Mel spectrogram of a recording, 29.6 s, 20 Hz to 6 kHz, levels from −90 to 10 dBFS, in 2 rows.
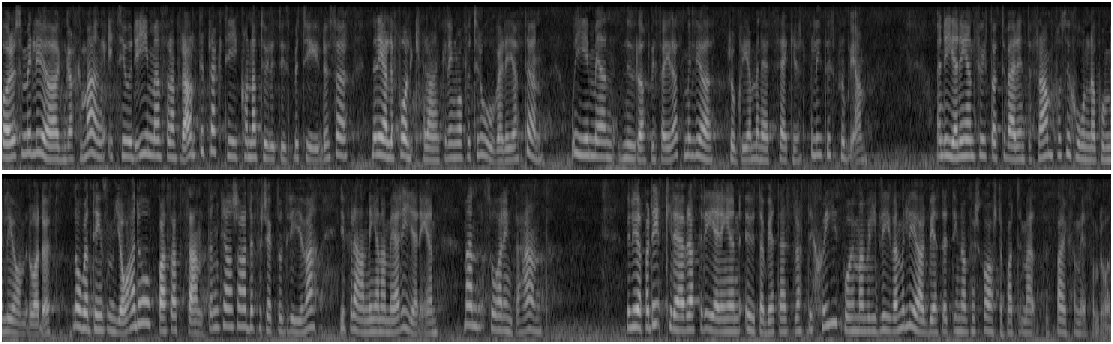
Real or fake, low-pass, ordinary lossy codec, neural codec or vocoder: fake; 5.4 kHz; none; codec, 16 kHz, 4 kbps, X-Codec, HuBERT features, trained on LibriSpeech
